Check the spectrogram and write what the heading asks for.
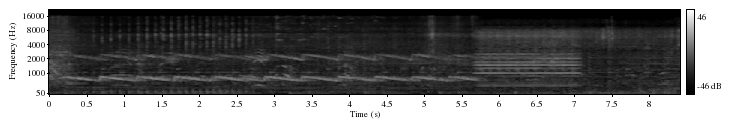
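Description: Siren wailing in a fast repeating up-and-down sweep, about two cycles a second. About three-quarters of the way through it switches to a steady horn-like tone for a second and a half, over a low rumble.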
